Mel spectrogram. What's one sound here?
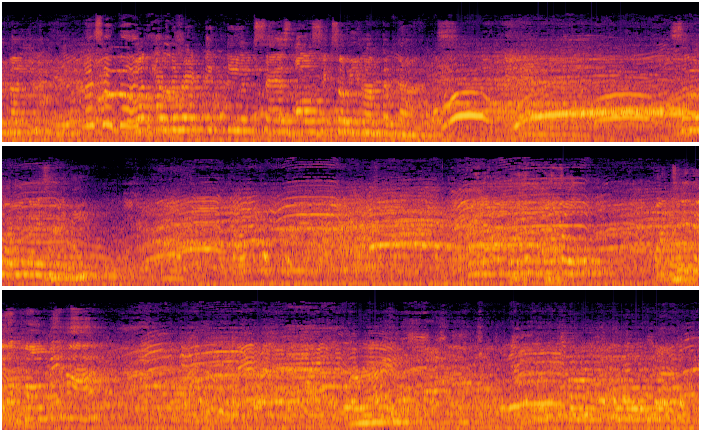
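Young men speak with animation into microphones over loudspeakers in a large hall.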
